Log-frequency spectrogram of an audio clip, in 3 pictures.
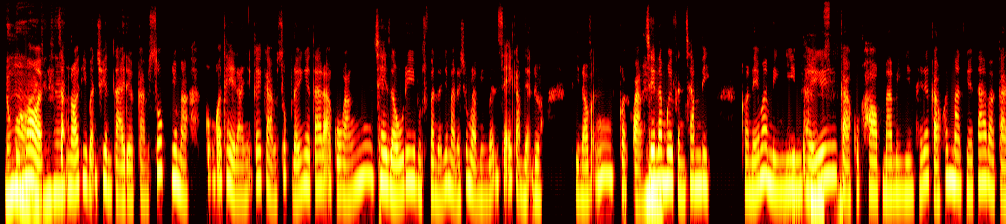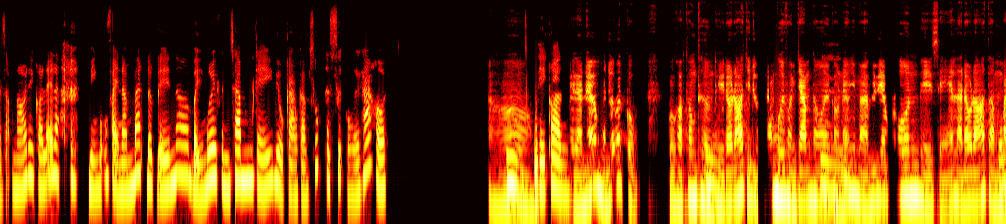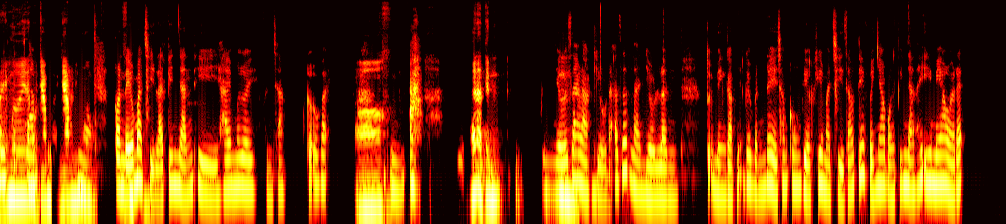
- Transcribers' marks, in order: static; tapping; distorted speech; other background noise; chuckle; in English: "call"; chuckle
- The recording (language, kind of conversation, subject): Vietnamese, podcast, Bạn thường đọc và hiểu các tín hiệu phi ngôn ngữ của người khác như thế nào?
